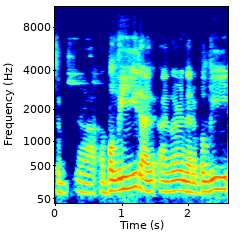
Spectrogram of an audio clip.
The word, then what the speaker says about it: Bolide: But when I first saw bolide, I thought bullied. I mispronounced it.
